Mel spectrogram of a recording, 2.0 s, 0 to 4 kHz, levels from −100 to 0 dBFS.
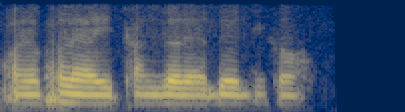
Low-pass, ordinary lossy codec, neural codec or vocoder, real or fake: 3.6 kHz; none; codec, 16 kHz in and 24 kHz out, 2.2 kbps, FireRedTTS-2 codec; fake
